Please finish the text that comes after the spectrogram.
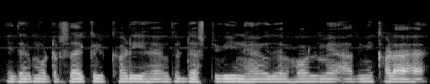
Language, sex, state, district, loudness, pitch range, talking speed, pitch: Hindi, male, Jharkhand, Palamu, -18 LUFS, 130-135 Hz, 195 wpm, 130 Hz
